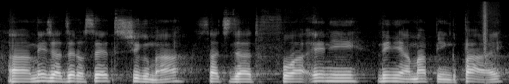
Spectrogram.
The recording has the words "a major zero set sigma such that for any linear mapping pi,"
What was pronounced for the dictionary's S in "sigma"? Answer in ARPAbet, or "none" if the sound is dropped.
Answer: SH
